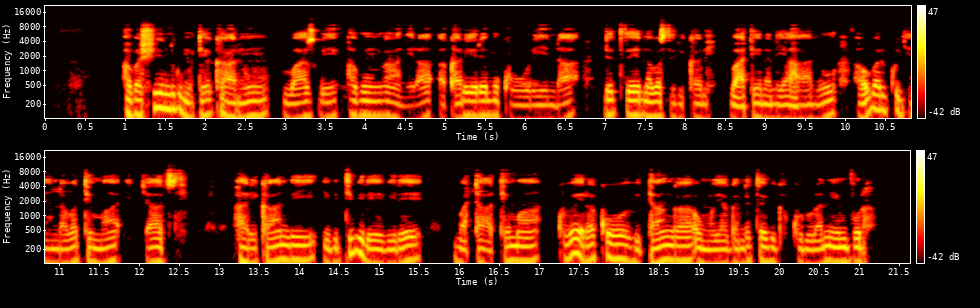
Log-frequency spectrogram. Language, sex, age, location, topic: Kinyarwanda, male, 25-35, Nyagatare, government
